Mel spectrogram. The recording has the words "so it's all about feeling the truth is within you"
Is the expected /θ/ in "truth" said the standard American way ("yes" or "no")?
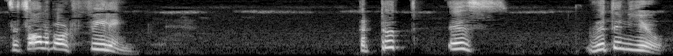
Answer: no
